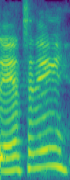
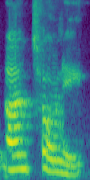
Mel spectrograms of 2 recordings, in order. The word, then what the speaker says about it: Antoni: how we pronounce it Anthony yeah Anthony like Mark Anthony people say pronounced Anton Anon no not Anton because then they go Antony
